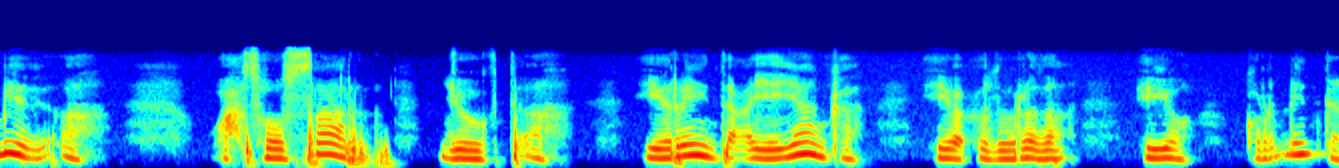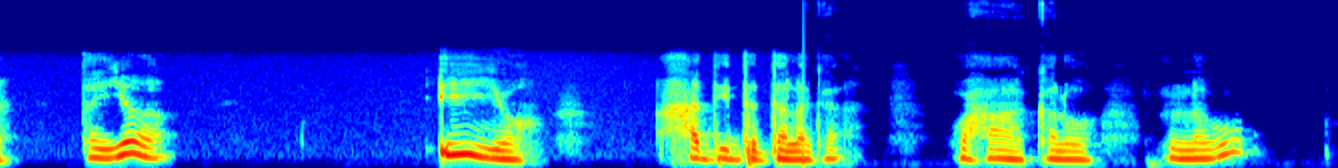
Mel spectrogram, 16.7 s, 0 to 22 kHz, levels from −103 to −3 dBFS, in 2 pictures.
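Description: Input switched to a poorer device, from the start to 13.39 s: for this stretch the speech has nothing above 7.6 kHz, sits roughly 5 dB off its later level, and carries a faint noise floor around 50 dB down. At 13.39 s the top end opens up with no gap. That pattern likely comes from the system capturing through a narrower-band microphone first, then changing to a better input mid-recording, so the early speech sounds duller and boxier.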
